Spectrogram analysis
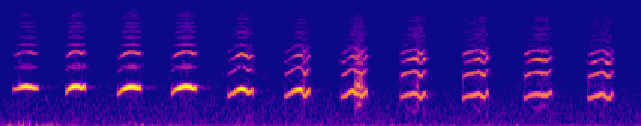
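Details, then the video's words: Baby monkey, a rescued infant named Abee, giving a series of eleven loud, shrill, wavering cries repeated roughly every third of a second, each with a bending upper tone, against a quiet background. "So sweet screaming baby monkey"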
